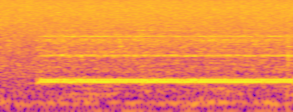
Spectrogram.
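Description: Telephone ringback tone from a phone placing an outgoing call: one steady ring about two seconds long, starting a moment in, heard faintly through the phone. It means the call is ringing at the other end, not yet answered.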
